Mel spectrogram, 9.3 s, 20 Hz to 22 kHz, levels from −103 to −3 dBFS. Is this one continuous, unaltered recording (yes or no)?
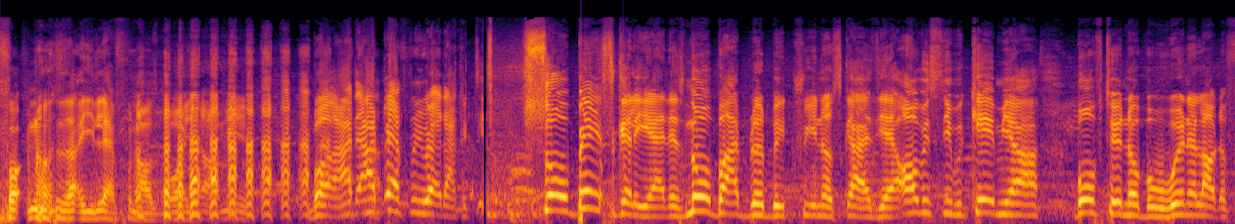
yes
